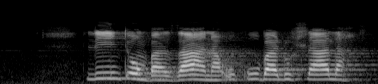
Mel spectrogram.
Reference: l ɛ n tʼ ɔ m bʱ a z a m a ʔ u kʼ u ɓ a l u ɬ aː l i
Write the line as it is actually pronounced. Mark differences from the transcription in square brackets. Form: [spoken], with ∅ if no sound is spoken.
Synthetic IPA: l [i] n tʼ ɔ m bʱ a z a [n] a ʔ u kʼ u ɓ a l u ɬ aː l [a]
